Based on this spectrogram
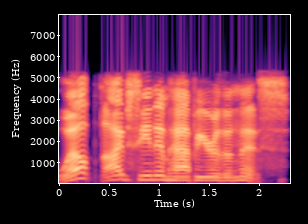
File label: commentator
